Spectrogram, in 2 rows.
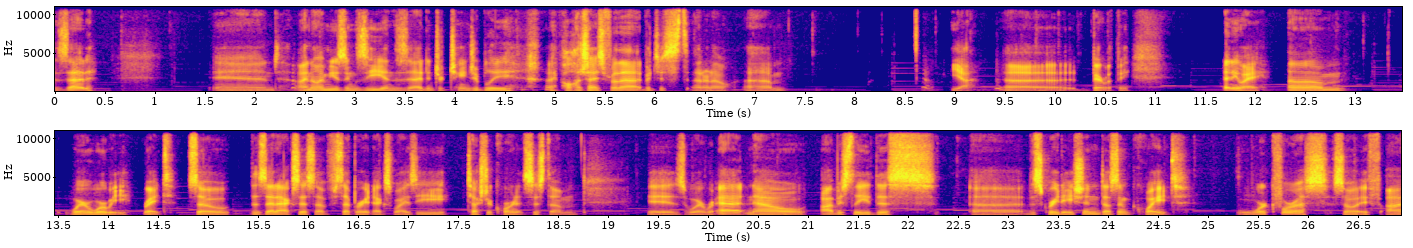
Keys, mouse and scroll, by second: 0.2-0.7 drag, 1.1-2.7 drag, 3.1 click, 4.0 click, 5.0 click, 5.6 click, 6.9 click, 8.0 click, 8.8 click, 9.4-9.8 scroll up 1, 10.0 scroll down 2, 10.3 shift+middle click, 11.7 click, 12.5 click, 12.8 click, 15.9 scroll up 1, 16.4 shift+middle click, 18.9 scroll up 1, 19.2 shift+middle click, 20.8-22.1 alt+middle drag, 22.5 scroll down 1, 24.5 middle click, 25.0 scroll down 2, 25.4 alt+shift+middle click, 26.1 alt+shift+middle click.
